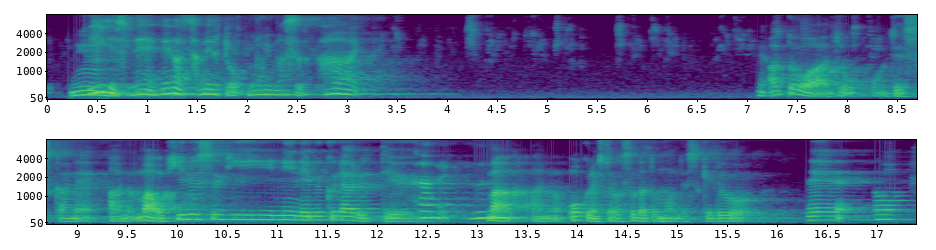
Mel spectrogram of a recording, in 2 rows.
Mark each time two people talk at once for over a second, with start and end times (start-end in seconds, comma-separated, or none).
none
